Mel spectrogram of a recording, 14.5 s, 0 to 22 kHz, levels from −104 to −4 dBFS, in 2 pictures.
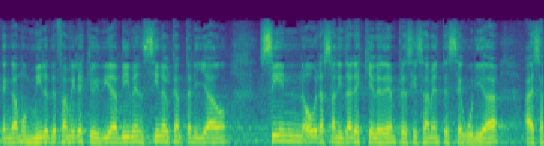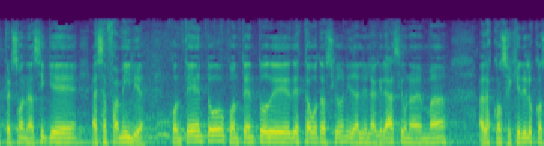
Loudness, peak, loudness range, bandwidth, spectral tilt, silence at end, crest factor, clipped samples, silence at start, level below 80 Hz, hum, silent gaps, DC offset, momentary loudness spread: -18 LUFS; -6 dBFS; 2 LU; 12 kHz; -6 dB/octave; 0 s; 12 dB; under 0.1%; 0 s; -52 dBFS; none; none; under 0.1%; 5 LU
